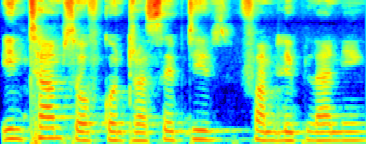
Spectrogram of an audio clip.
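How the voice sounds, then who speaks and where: At a fairly slow pace, a woman speaks in a dark, mellow tone with monotone, flat intonation. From Kenya, Nairobi informal settlement. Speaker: grassroots women's rights activist. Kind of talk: panel discussion. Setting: festival stage with live audience.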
